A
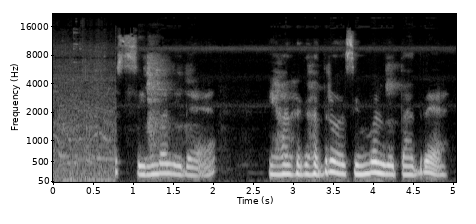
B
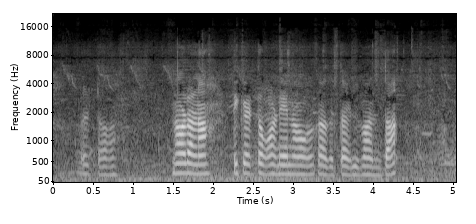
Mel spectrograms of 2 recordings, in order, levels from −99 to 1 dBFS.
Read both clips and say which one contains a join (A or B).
A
